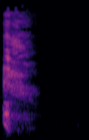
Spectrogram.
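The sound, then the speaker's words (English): A single cough bursts out, short, loud and breathy, lasting about a third of a second and then giving way to silence with no talking. “at first, I didn't know if it was a sneeze and I should say bless you. It was a cough. And then I realized it was a cough.”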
